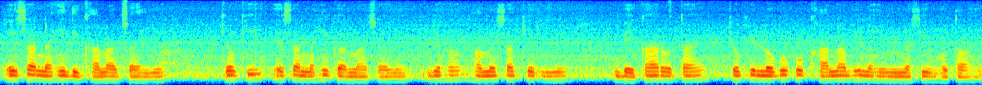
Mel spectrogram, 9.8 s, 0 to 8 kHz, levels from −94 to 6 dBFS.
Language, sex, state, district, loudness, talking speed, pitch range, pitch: Hindi, male, Madhya Pradesh, Dhar, -16 LUFS, 150 wpm, 105-120 Hz, 115 Hz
